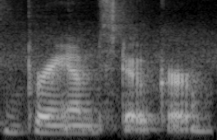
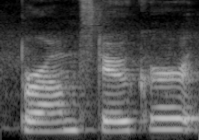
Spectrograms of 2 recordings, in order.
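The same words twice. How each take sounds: First: The vowel in Bram matches Abraham's. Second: The vowel in Bram is unlike Abraham's. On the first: "If it's short for Abraham, I think it's Bram Stoker" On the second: "I normally pronounce it Bram Stoker"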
